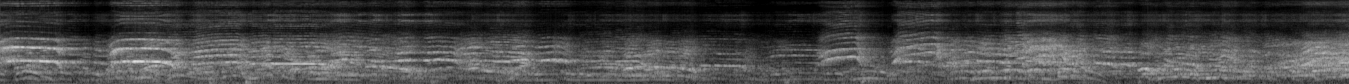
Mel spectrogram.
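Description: A crowd of men and women shouts and cheers loudly nearby.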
